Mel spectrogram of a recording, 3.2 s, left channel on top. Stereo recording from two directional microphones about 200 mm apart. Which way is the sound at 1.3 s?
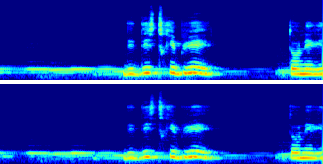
45° left (ahead or behind).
